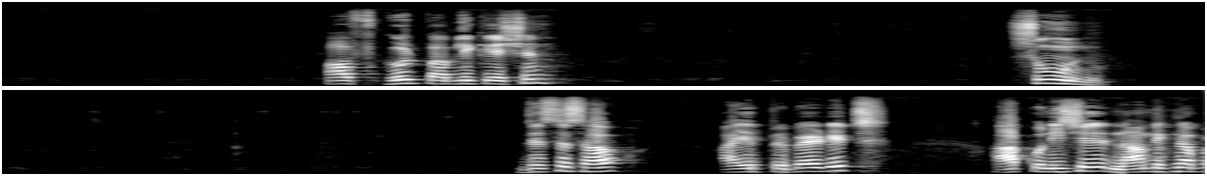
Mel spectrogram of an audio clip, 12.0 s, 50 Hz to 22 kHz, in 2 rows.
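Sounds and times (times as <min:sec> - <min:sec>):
marker pen scratching whiteboard: 0:02.9 - 0:05.1, 0:06.0 - 0:08.2.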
